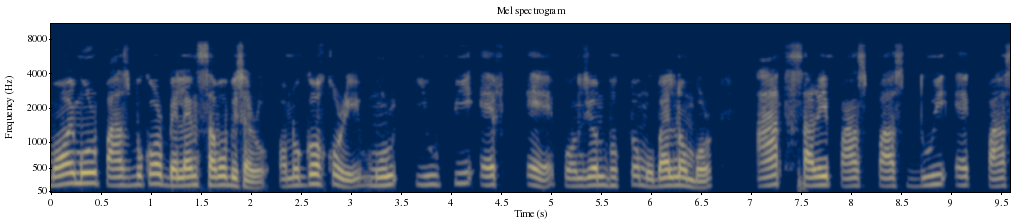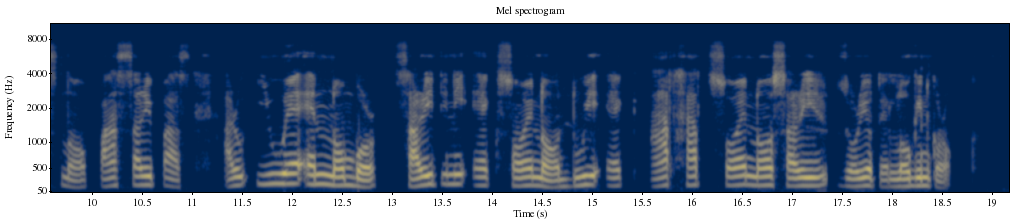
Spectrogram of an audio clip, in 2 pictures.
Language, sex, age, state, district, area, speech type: Assamese, male, 45-60, Assam, Dhemaji, rural, read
